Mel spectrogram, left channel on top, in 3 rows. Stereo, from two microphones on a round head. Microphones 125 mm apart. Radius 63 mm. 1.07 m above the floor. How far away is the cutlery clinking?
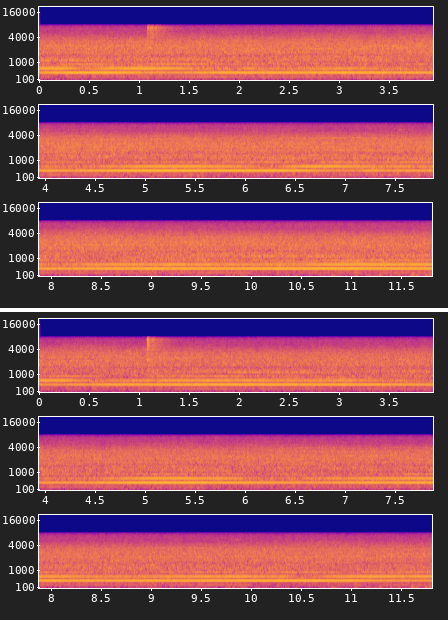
About 2.5 m.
